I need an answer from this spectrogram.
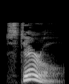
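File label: "sterol", British English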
